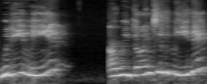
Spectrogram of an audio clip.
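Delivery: rising question lilt at end of mean and meeting. Speaker demonstrates the uptalk to avoid on camera, uptalk, everything like a question. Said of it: "With everything sounding like a question".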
